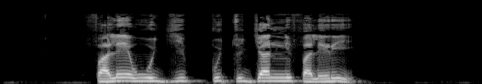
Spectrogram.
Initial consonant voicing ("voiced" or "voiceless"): voiceless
